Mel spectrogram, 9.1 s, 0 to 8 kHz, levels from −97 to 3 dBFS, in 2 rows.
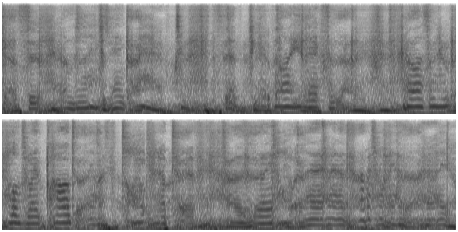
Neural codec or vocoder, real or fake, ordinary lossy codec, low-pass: codec, 16 kHz, 0.5 kbps, FreqCodec, larger model; fake; none; 7.2 kHz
